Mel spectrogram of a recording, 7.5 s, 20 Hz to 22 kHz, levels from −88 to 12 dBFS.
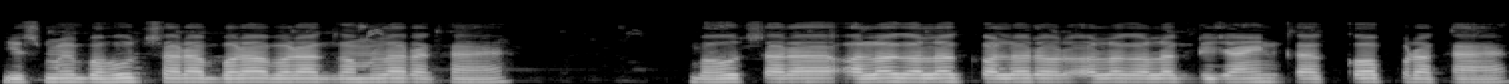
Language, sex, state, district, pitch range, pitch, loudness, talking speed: Hindi, male, Bihar, Saran, 150-160 Hz, 155 Hz, -17 LUFS, 145 wpm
